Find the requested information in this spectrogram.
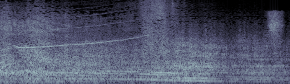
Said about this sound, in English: So cool hearing that prop plane in that. Sorry, I just want to get it for being an audio guy.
